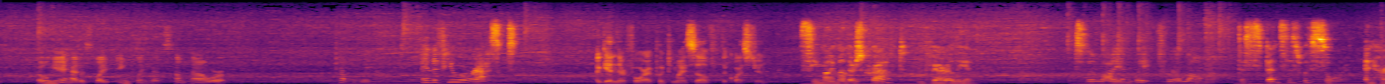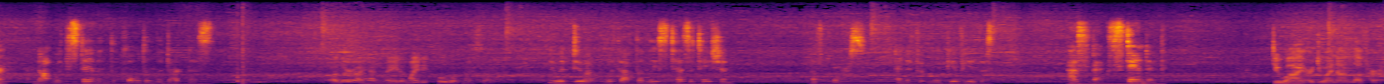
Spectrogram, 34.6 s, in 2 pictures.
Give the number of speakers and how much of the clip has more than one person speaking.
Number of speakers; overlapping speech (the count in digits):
4, no overlap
